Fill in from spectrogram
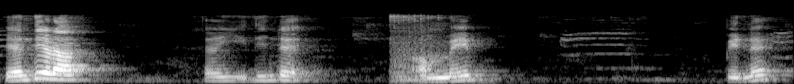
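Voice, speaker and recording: A man filming a casual vlog, talking to his cats, coaxing them and now and then scolding them in loud, high calls. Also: a little slow, dull audio, a little hiss or hum. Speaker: vlogger. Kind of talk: casual vlog talk to camera and pets.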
